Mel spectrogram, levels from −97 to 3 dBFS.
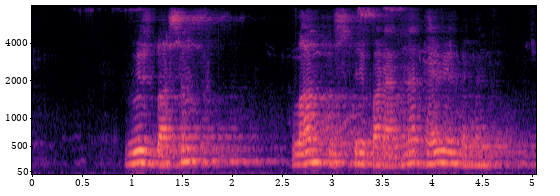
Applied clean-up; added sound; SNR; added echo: neural separator model SepFormer DNS4.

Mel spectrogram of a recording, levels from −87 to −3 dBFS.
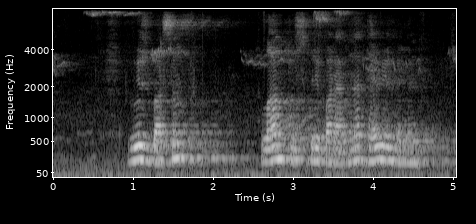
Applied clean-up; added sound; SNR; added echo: none; Bird; 19 dB; reverberation time 2.3 s.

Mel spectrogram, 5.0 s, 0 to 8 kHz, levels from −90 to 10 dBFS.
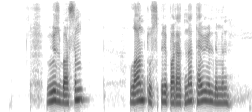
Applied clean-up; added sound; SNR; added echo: none; none; none; none.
